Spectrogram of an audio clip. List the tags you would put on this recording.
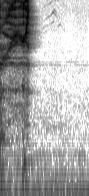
Sound effects > Objects / House appliances
Beam Clang ding Foley FX Klang Metal metallic Perc SFX ting Trippy Vibrate Vibration Wobble

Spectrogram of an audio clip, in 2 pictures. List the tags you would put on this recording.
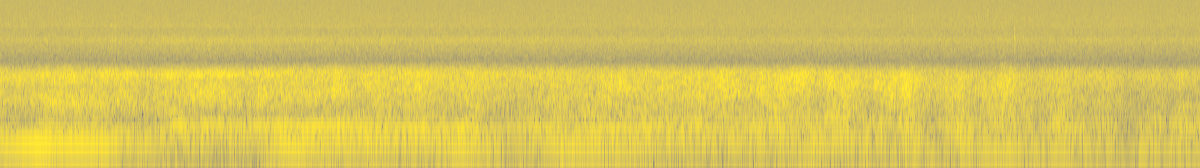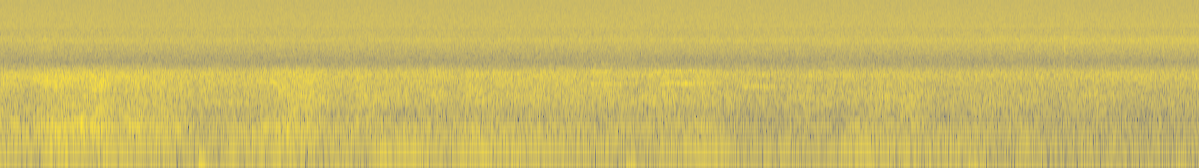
Soundscapes > Nature
alice-holt-forest artistic-intervention soundscape nature weather-data modified-soundscape Dendrophone natural-soundscape sound-installation raspberry-pi field-recording phenological-recording data-to-sound

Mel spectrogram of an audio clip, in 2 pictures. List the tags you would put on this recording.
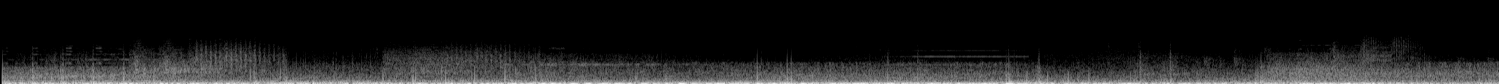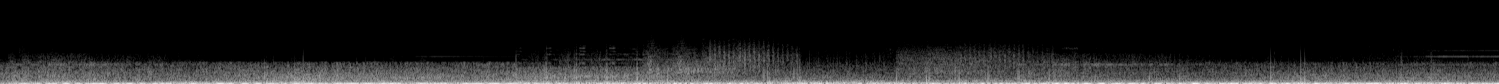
Soundscapes > Synthetic / Artificial
Ambient Gothic Noise Sci-fi Soundtrack Underground

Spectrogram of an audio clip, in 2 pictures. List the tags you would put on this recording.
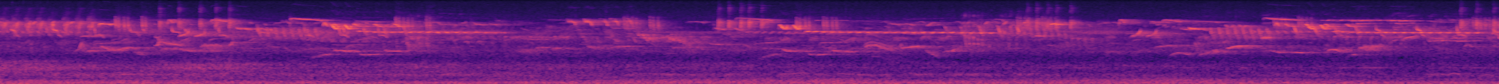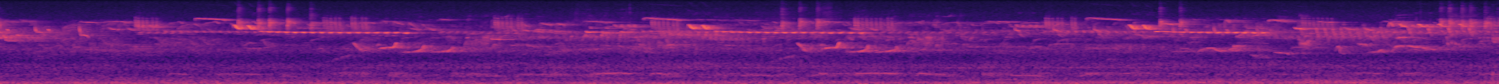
Soundscapes > Nature
birdsong birds nature spring dawn-chorus field-recording forest

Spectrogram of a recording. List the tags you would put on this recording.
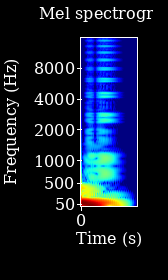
Instrument samples > Synths / Electronic
bass additive-synthesis fm-synthesis

